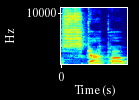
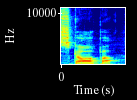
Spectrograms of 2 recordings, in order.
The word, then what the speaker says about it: Scapa: Glenkeith, Glenlivet, Glentockers, Longmorn, Milton Duff, Scarpa, or Scapa, but apparently it's pronounced Scarpa, Strathyla, and the Strathclyde Grain Distillery.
